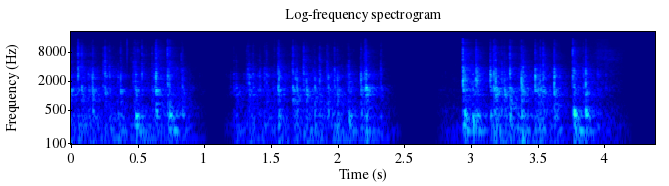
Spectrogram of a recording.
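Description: Typing on a computer keyboard: three quick runs of keystrokes separated by short pauses, as shell commands are entered.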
